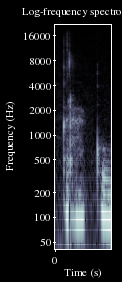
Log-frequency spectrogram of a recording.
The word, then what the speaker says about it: Kraków: Yeah, the thing over the O means it's a U sound, so it's Krakow, and this is a V.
